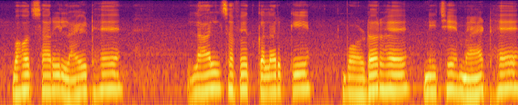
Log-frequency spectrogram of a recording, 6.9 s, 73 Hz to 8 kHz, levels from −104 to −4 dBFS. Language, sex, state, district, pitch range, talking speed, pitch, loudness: Hindi, male, Maharashtra, Pune, 130-145 Hz, 110 wpm, 140 Hz, -15 LUFS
